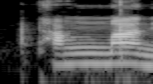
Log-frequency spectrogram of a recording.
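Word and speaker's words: 닭만: 당만의 경우에 자, 우선 리을 기역 중에 기역만 발음이 되죠. 자음군 단순화가 일어나는데요. 얘는 리을이 탈락한 것이라고 볼 수가 있겠죠. 자, 그 다음에 이것이 미음과 만나게 되면 기역과 미음이 만나서 기역이 당만 이런 식으로 이음으로 바뀌어서 발음이 됩니다.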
